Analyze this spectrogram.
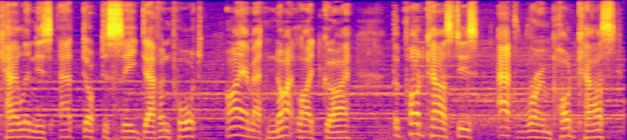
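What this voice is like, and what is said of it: Australian accent. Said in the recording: “my dulcet tones and my slightly sexy Australian accent”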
